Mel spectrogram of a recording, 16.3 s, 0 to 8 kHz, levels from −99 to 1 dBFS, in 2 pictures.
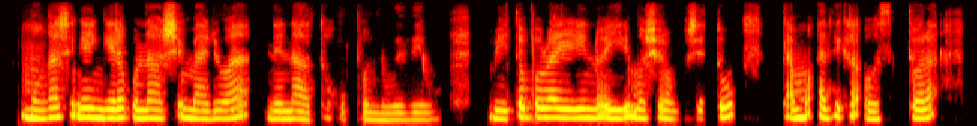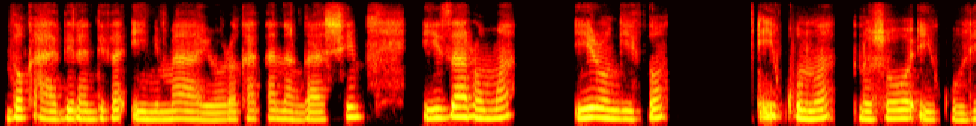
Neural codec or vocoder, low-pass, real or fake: none; 7.2 kHz; real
